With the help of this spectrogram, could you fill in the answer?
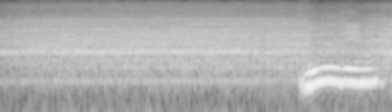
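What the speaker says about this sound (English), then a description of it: "Just got the heat gun, and I'm moving" A heat gun blows steadily over an epoxy countertop being given a faux marble finish, a constant broadband airflow hiss that continues throughout, with a brief tonal squeak or whine near the end.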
